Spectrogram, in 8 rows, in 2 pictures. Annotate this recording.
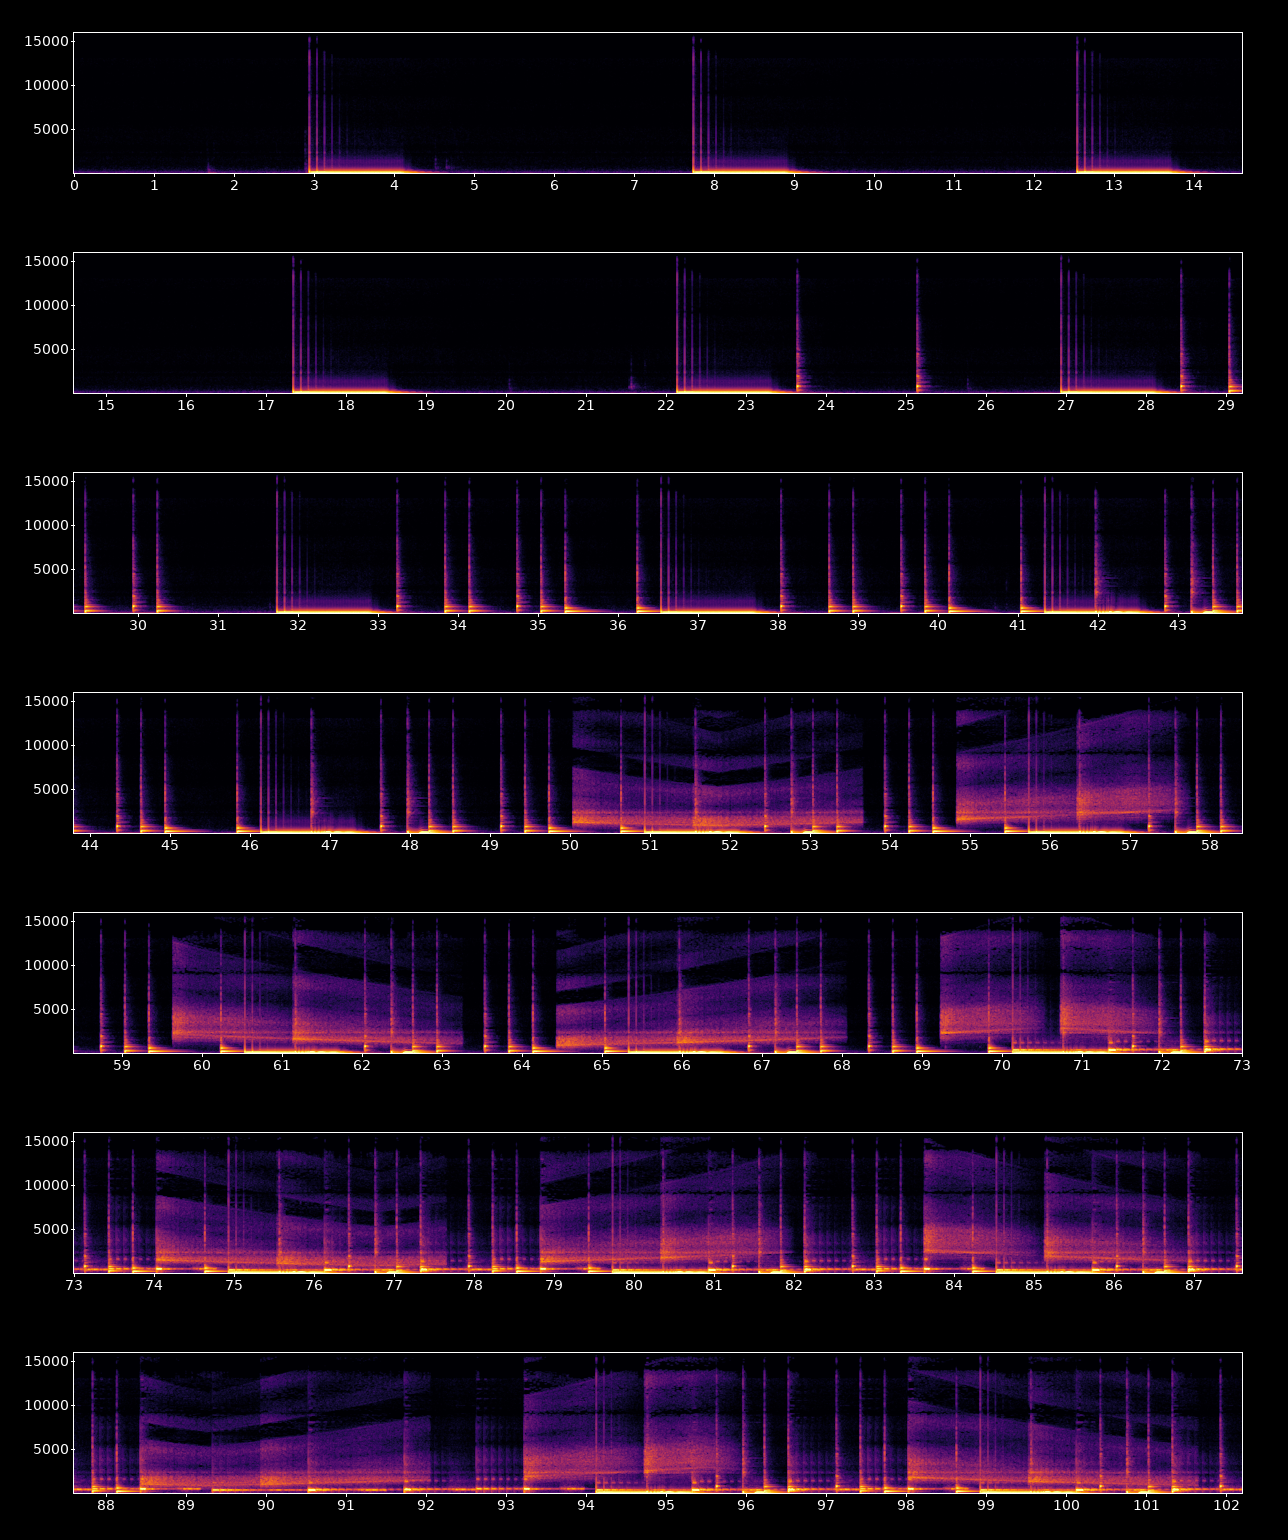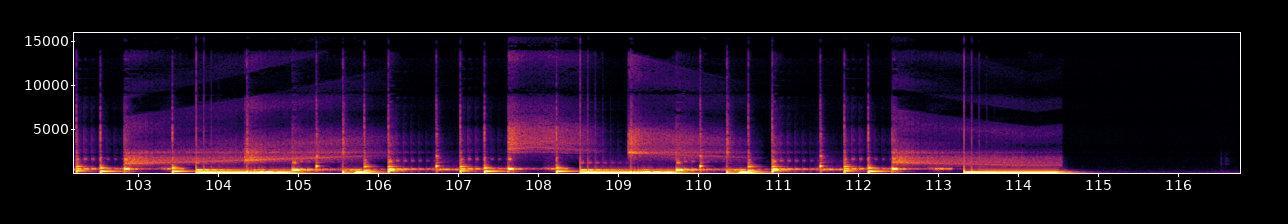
Electribe#4LRTT
improvised piece on Electribe SX1
drumcomputer, electribe, impro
